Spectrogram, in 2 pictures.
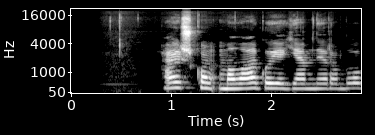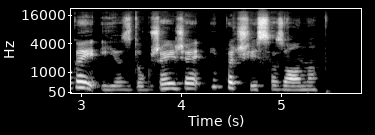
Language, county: Lithuanian, Kaunas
